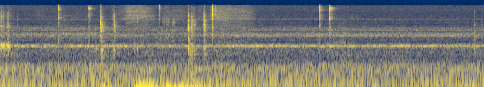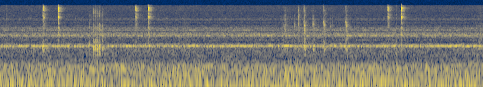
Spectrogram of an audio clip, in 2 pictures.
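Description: Scattered clicks of a computer mouse and keyboard keys being pressed, a dozen or so short ticks spread irregularly. About a second in there is a louder low thump, and a faint steady high-pitched hum runs underneath.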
